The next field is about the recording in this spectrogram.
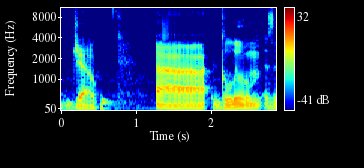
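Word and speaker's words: Djo: artist yeah and that's usually not your D like the letter d j o d j o pronounced by Alexa Joe uh Gloom is the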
